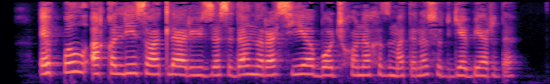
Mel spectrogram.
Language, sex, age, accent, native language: Uzbek, female, 19-29, Namangan, Uzbek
